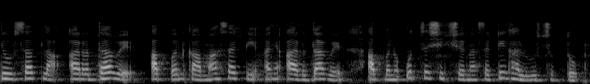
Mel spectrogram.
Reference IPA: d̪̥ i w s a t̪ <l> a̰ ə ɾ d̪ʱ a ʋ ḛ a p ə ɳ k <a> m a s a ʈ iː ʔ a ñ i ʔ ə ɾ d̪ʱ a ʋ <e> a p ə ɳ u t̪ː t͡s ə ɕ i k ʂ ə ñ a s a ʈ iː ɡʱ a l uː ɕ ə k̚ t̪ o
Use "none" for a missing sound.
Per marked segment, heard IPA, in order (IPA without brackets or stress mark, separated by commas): l, a, e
